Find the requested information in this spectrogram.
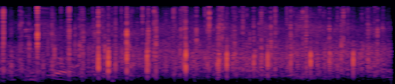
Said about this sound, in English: You don't clap well.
